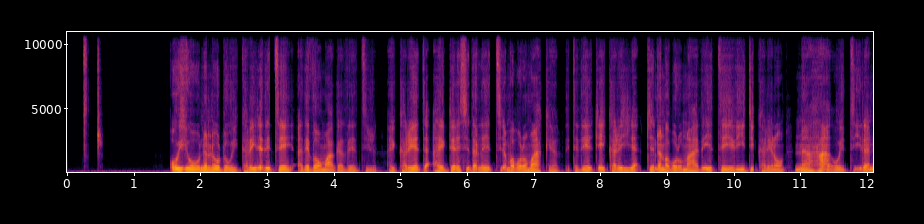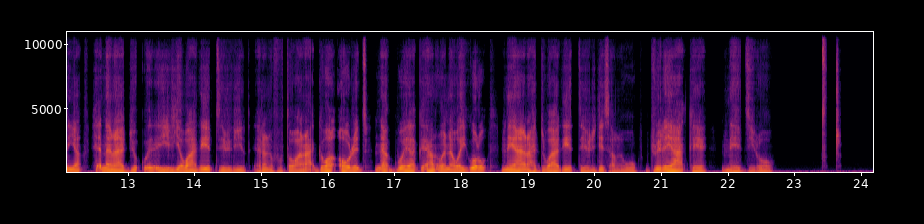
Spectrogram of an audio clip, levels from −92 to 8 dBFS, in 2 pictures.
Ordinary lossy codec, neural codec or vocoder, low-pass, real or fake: none; autoencoder, 22.05 kHz, a latent of 192 numbers a frame, VITS, trained on many speakers; none; fake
